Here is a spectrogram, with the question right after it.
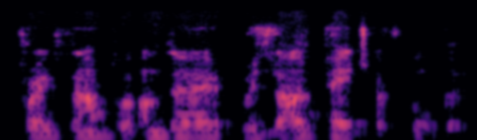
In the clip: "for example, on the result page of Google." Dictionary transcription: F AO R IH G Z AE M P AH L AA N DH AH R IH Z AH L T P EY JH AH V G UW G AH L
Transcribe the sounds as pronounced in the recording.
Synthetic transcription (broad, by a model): F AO R IH G Z AE M P AH L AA N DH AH R IH Z AH L T P EY JH AH V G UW G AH L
